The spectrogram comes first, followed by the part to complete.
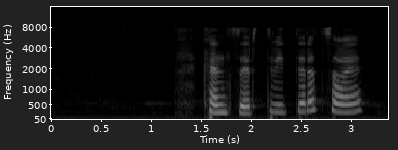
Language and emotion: Russian, positive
